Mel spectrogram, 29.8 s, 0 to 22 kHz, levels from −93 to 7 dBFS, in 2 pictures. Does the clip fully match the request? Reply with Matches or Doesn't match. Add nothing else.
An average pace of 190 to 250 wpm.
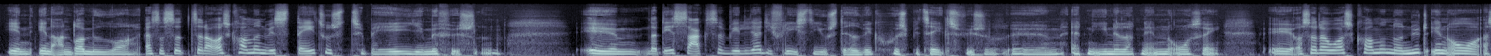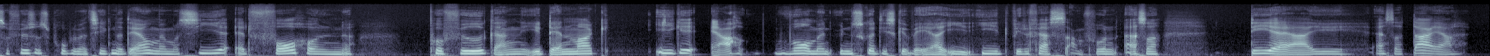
Doesn't match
